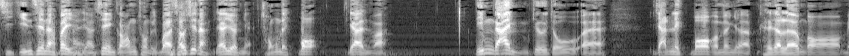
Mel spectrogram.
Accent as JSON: {"language": "Cantonese", "country": "Hong Kong", "said": "我哋香港人好多好崇美嘅"}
